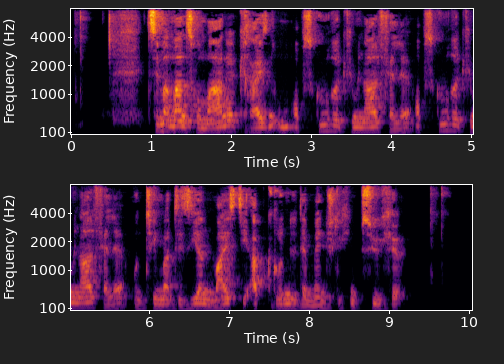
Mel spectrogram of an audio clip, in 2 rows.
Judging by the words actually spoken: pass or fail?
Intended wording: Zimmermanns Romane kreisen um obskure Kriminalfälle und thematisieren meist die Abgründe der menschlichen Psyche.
fail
